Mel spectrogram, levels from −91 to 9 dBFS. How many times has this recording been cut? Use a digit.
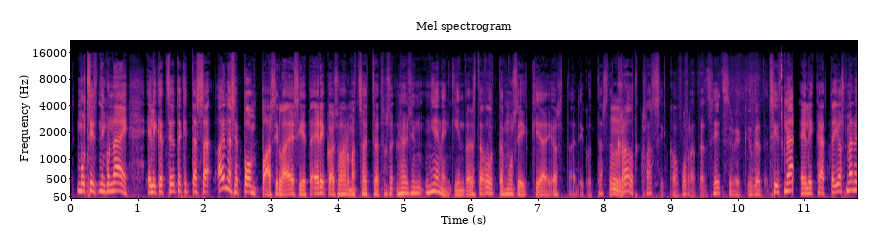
2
